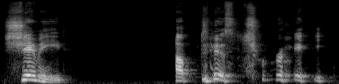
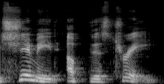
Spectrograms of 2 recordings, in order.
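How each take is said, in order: First: "Shimmied", pause, then "up this tree" stretched very slowly; drawn-out emphasis. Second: Said in the usual way. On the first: Shown as a demonstration. Comic repeats how dad climbed, "Shimmied ... up this tree" slowly drawn out. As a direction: savor "Shimmied" alone, then drag out "up this tree".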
